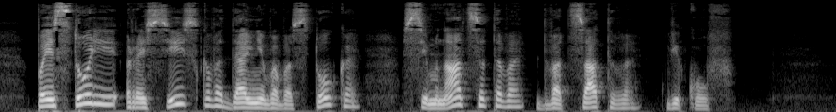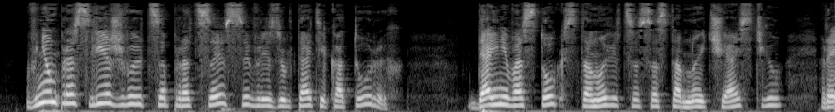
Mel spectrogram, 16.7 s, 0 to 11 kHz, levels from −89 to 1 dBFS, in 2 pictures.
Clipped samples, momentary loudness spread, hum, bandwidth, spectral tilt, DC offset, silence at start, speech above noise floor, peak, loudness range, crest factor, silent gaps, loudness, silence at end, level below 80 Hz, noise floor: under 0.1%; 16 LU; none; 10.5 kHz; -5 dB/octave; under 0.1%; 0.4 s; 50 dB; -2 dBFS; 7 LU; 18 dB; none; -20 LUFS; 0 s; -48 dBFS; -70 dBFS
